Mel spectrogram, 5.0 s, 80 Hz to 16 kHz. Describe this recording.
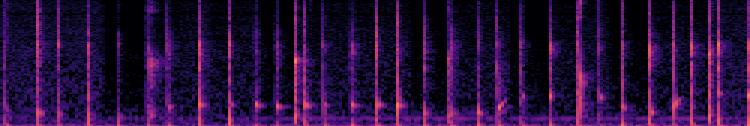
SEQUEIRA-Laura-2018-Clap-clac
For this sound I wanted to give a slam sound mixed to a sort of storm sound.
I used the "echo" effect = 4 secondes to give more intensity
blow, slam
